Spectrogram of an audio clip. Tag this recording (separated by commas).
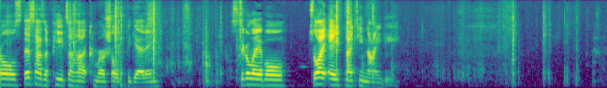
Speech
